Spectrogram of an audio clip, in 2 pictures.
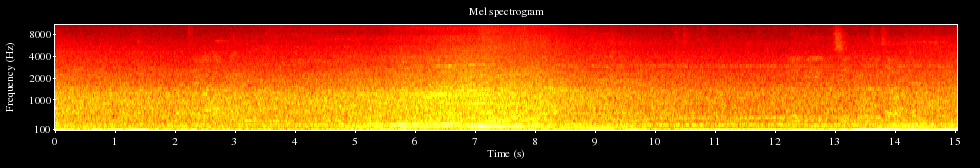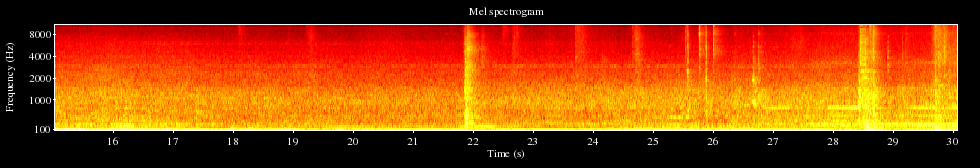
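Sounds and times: heavy deep rumble: 0:00.0 - 0:30.0
road traffic rumble: 0:00.0 - 0:30.0
vehicle passing: 0:03.1 - 0:09.9.

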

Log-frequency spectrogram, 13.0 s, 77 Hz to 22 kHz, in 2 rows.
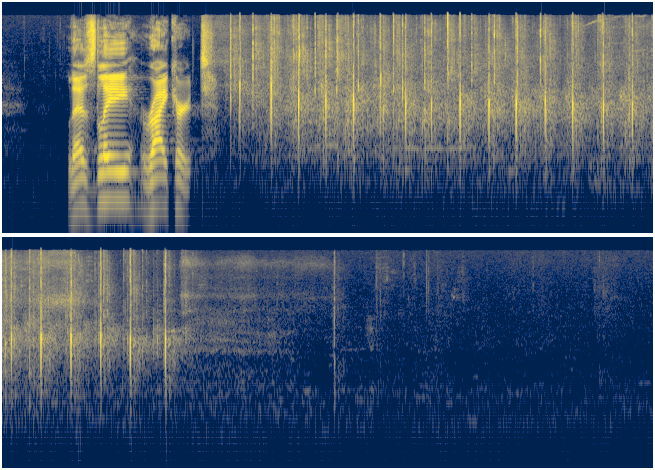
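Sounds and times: audience applauding: 0:02.2 - 0:08.7
close hands clapping steadily: 0:02.2 - 0:08.8.

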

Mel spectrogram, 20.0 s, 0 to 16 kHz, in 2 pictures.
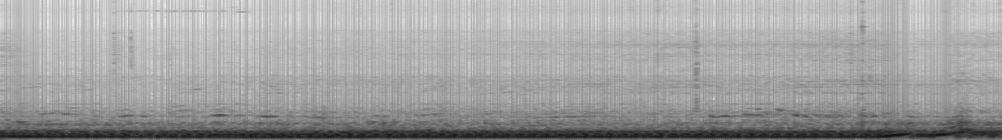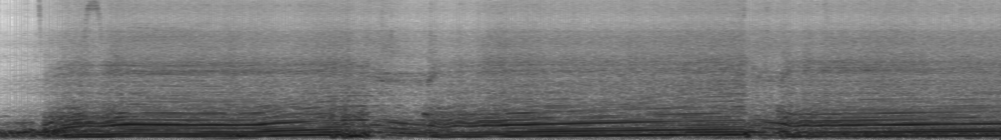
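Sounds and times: car engine revving: 0:07.8 - 0:20.0.

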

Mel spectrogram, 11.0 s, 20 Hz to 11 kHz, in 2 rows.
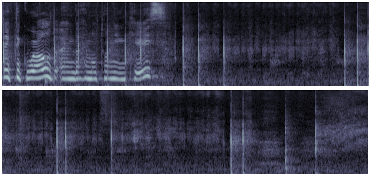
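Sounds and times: chalk tapping on blackboard: 0:00.7 - 0:11.0
chalk scratching: 0:01.1 - 0:09.4, 0:10.2 - 0:11.0.

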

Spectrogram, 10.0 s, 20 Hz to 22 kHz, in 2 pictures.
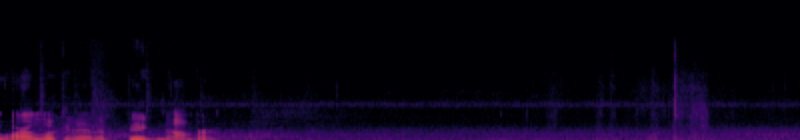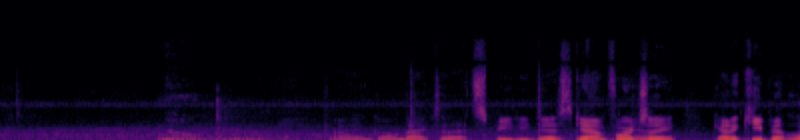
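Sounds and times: high-pitched insect drone: 0:05.3 - 0:10.0.

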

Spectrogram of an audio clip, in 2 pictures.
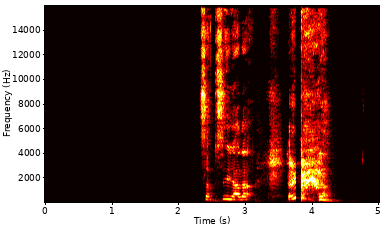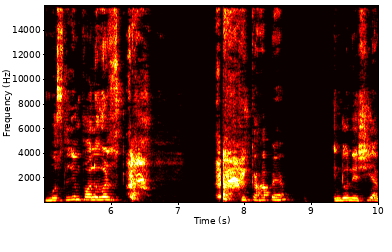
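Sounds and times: man speaking roughly: 0:07.6 - 0:08.8.

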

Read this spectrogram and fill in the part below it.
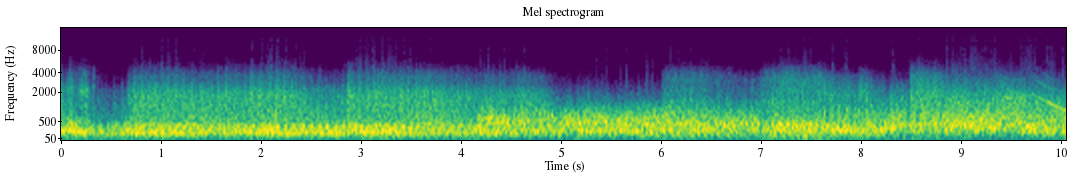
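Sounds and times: explosions: 0:00.0 - 0:05.0, 0:06.0 - 0:10.0
continuous gunfire: 0:00.0 - 0:05.2, 0:05.9 - 0:10.0.

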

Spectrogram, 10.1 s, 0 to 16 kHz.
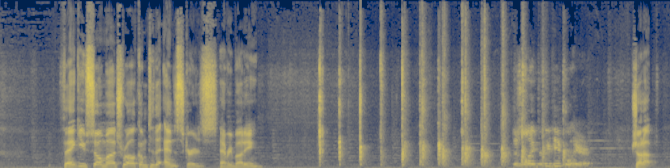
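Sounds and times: sparse hand clapping: 0:04.8 - 0:08.6.

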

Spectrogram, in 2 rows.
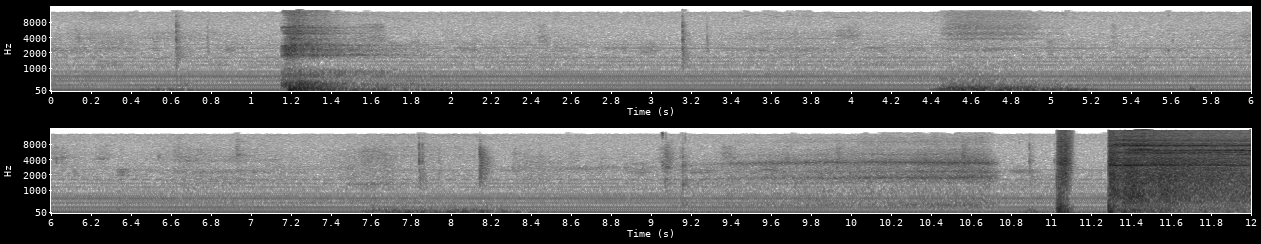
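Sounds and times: electrical hum: 0:00.0 - 0:12.0
faint muffled rumble: 0:00.5 - 0:10.0
loud burst of static: 0:11.0 - 0:12.0.

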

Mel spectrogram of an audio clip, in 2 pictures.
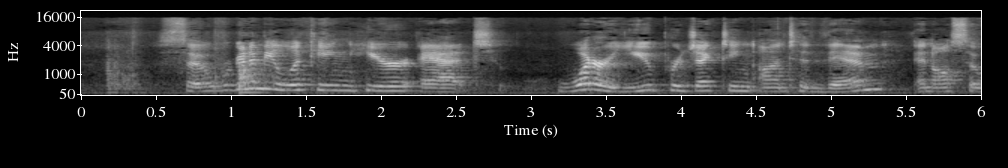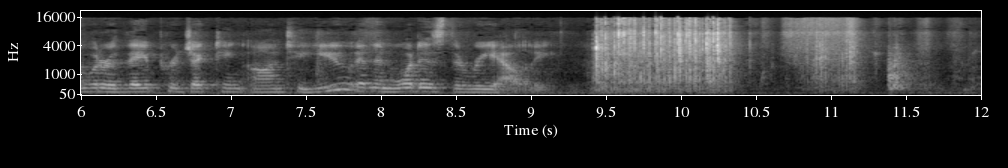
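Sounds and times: cards being shuffled: 0:09.4 - 0:11.8.

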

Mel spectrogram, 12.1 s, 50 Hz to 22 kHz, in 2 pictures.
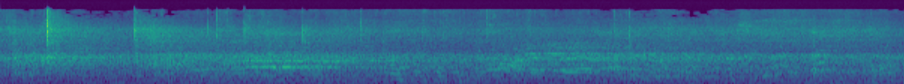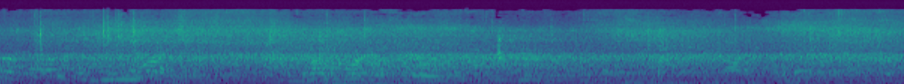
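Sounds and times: skates scraping ice: 0:00.0 - 0:12.0.

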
